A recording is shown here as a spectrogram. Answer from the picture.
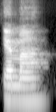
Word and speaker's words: Amma: Amma is a title, but sometimes that name is pronounced instead of Amma, it's Emma.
